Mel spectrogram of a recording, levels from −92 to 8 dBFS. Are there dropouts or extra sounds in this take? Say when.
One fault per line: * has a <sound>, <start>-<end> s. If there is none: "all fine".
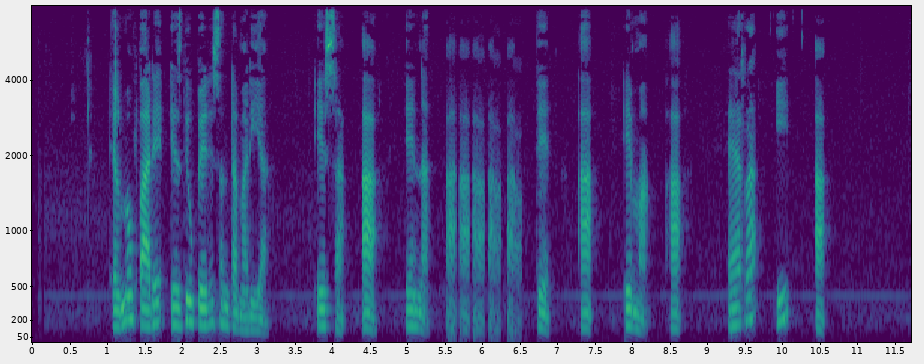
* has a laugh, 5.5-6.5 s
